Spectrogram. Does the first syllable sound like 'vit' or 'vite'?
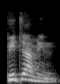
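vit. The first syllable has a short 'i' sound. "এই শব্দটা ব্রিটিশে উচ্চারণ করা হয় ভিটামিন"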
